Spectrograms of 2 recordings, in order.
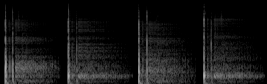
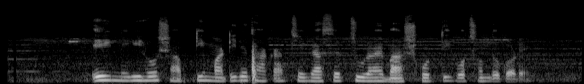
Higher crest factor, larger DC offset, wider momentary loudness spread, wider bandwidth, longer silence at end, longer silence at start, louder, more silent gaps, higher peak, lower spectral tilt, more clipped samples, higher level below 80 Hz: first, 28 dB vs 22 dB; neither; about the same, 11 LU vs 12 LU; first, over 20 kHz vs 11 kHz; second, 0.05 s vs 0.55 s; second, 0.05 s vs 0.3 s; second, -36 LUFS vs -27 LUFS; first, 0.62-0.67 s, 1.34-1.38 s, 1.98-2.03 s vs none; about the same, -8 dBFS vs -6 dBFS; second, -3.5 dB/octave vs -6.5 dB/octave; neither; first, -56 dBFS vs -66 dBFS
